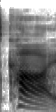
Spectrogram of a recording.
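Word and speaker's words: καί: thong so those two blend to make one sound so we're going to count those two letters as one okay so it's one syllable it's Kai it's the most used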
